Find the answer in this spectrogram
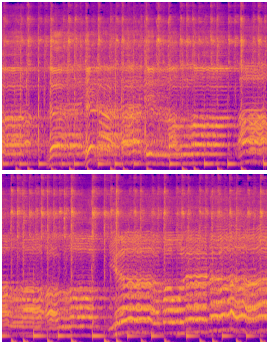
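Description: Hadroh ensemble performing: a man sings a chanted devotional melody into a microphone over a steady, rapid beat of frame drums and bass drum, played through loudspeakers.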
